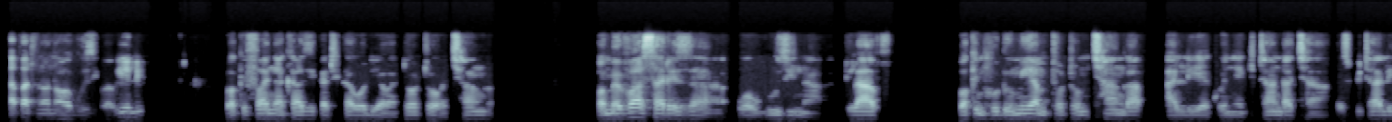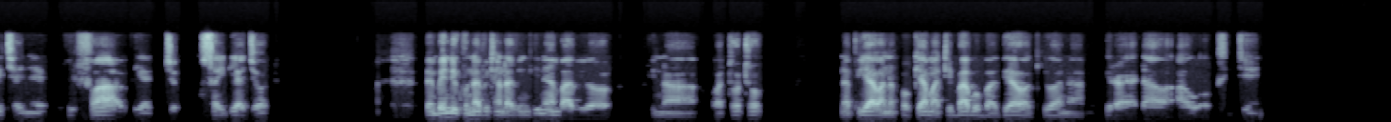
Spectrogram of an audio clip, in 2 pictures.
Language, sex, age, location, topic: Swahili, male, 25-35, Kisumu, health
